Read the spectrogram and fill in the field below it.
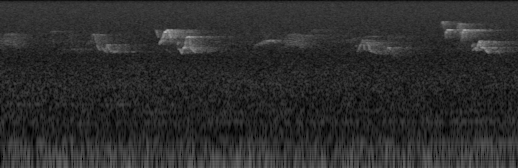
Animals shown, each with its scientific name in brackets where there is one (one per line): Eastern Phoebe (Sayornis phoebe)
Red-eyed Vireo (Vireo olivaceus)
